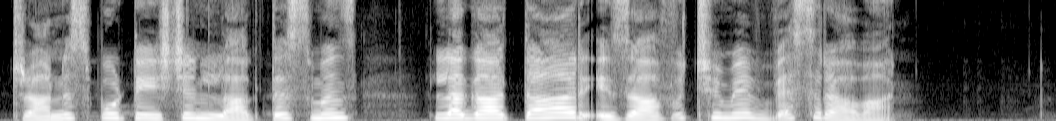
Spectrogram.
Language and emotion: Kashmiri, sad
